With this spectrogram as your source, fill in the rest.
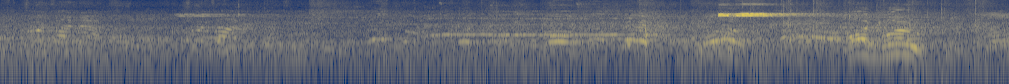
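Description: Spectators shout and cheer in a large, echoing hall.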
